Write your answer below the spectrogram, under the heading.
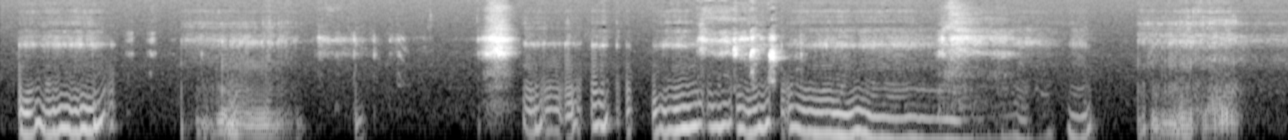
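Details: Archie, a sleeping dog, snoring indoors: low, rumbling nasal breaths in repeated bursts with layered harmonics, some drawn-out wheezy exhalations, pauses of silence between breaths.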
